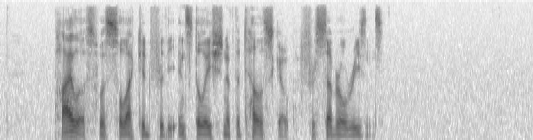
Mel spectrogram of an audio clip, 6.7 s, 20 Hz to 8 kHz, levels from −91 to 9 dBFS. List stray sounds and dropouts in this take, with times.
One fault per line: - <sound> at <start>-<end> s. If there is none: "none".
none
